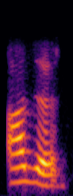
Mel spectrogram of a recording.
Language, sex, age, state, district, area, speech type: Nepali, female, 45-60, West Bengal, Darjeeling, rural, conversation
